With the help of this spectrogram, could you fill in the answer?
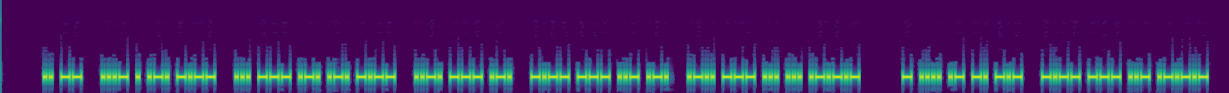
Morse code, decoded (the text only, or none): IM VERY SORRY FOR YOUR LOSS. THANK YOU.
